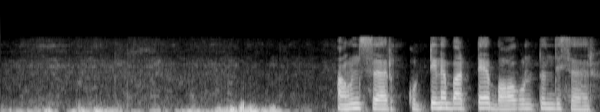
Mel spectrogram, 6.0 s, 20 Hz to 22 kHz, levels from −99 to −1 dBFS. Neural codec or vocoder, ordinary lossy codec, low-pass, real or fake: vocoder, 22.05 kHz, 80 mel bands, WaveNeXt; none; 5.4 kHz; fake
